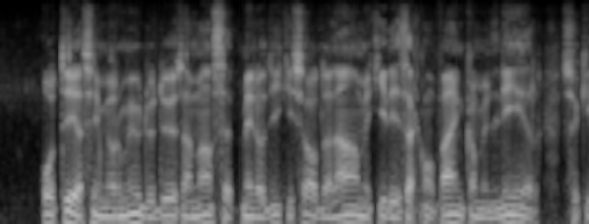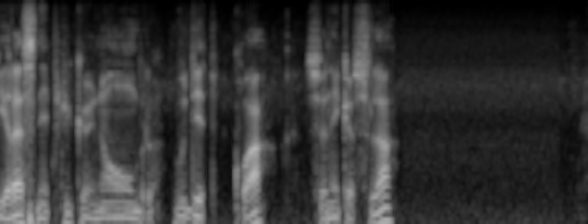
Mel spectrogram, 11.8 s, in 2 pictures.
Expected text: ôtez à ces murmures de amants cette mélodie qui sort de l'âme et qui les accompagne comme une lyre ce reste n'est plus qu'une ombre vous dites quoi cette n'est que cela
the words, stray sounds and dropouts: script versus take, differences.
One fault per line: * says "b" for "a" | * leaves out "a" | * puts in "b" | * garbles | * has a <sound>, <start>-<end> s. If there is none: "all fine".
* puts in "deux"
* puts in "qui"
* says "ce" for "cette"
